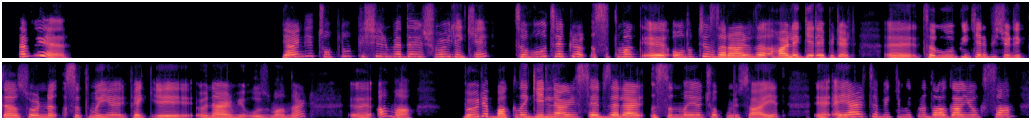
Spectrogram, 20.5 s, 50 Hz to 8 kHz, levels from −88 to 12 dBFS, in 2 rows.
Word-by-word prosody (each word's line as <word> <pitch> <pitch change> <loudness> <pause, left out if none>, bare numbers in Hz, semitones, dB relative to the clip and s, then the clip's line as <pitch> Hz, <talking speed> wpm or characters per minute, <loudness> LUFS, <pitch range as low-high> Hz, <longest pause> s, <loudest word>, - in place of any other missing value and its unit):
Tabii. 420 +9 +1 2.1
Yani, 310 +8 0
toplu 340 +1 -12
pişirmede 330 -1 -7
şöyle 310 0 -5
ki; 300 +8 -7 0.2
tavuğu 290 +4 -5
tekrar 340 -2 -3
ısıtmak, 300 +3 -5
eee, 245 0 +6
oldukça 275 +6 -2
zararlı 265 -1 +5
hâle 255 -2 +6
gelebilir. 235 -3 +2 0.4
Eee, 205 -1 +1
tavuğu 240 0 0
1 245 -1 -4
kere 270 +2 +1
pişirdikten 250 0 0
sonra 245 -1 -1
ısıtmayı 240 +4 -4
pek, 245 -1 -1
eee, 205 -1 +1
önermiyor 215 -4 +1
uzmanlar. 175 - -4 0.5
Iıı, 215 -1 -2
ama 295 - 0 0.5
böyle 295 +1 0
baklagiller, 270 +1 +3
sebzeler 270 -1 +4
ısınmaya 270 +3 -4
çok 270 -1 -6
müsait. 190 - 0 0.3
Eee, 210 +1 0
eğer 300 +6 +3
tabii 290 -3 -8
ki 285 - -16
mikrodalgan 285 0 +1
yoksan, 290 +2 -4
270 Hz, 115 wpm, -22 LUFS, 240-295 Hz, 2.1 s, eee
